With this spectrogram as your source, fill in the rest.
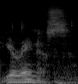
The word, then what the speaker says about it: Uranus: You'd think that a big brown noser like that wouldn't have objected to naming the planet Uranus. In 1782, Johann Bode proposed the name Uranus, pronounced Uranus, after the Greek god of the sky.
